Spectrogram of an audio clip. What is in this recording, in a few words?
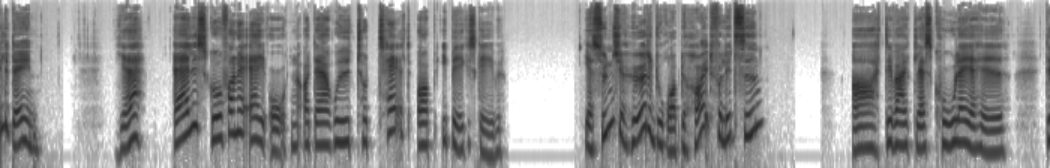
Dialogue, Tidying U, Danish; Colloquial Danish 2; Unit 16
